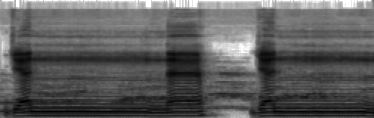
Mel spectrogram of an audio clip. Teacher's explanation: Mim sukun berjumpa dengan jim, izhar syafawi, dibaca jelas. Lahum jan, ada nun tasydid dibaca dengung, gunnah musyaddadah, dengungkan dua harokat gunnah.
